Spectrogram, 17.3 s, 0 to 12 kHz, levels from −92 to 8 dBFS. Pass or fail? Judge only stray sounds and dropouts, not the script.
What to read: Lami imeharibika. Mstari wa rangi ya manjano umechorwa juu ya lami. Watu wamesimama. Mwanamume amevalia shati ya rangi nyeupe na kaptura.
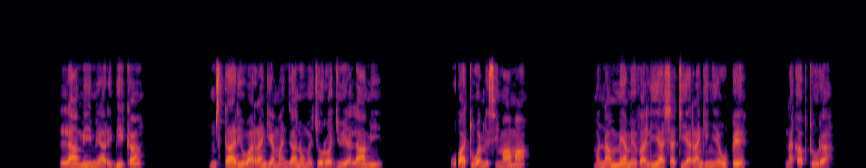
fail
